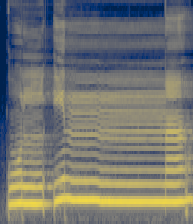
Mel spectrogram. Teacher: Qul inna nunnya ghunah musyaddadah karena nun bertasydid. Cara bacanya berdengung. Tahan dengungannya kurang lebih dua harakat. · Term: gunnah musyaddadah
